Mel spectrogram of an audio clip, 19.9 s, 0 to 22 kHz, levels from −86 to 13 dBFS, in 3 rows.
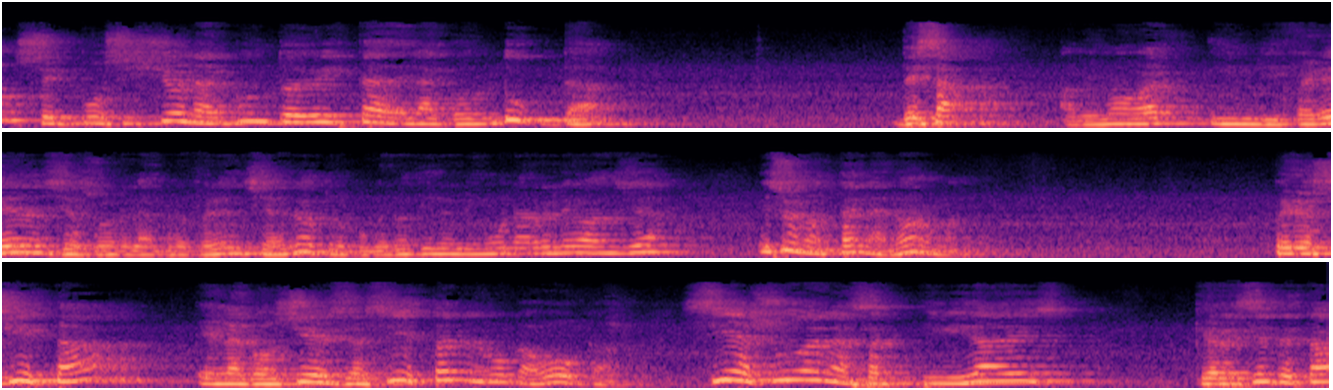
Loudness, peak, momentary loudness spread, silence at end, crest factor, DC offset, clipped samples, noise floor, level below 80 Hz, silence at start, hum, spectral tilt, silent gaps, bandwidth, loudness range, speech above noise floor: -13 LUFS; 0 dBFS; 11 LU; 0 s; 12 dB; under 0.1%; under 0.1%; -40 dBFS; -42 dBFS; 0 s; none; -8 dB/octave; none; 10.5 kHz; 5 LU; 28 dB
